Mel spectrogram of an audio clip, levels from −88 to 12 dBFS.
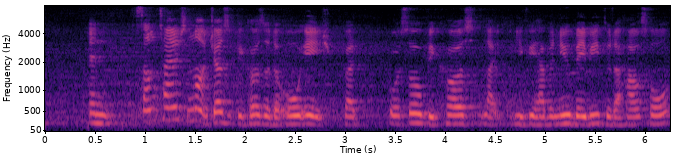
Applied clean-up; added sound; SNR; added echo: none; none; none; none.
